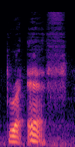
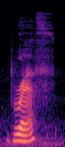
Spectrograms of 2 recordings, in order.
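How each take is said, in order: Both takes have the same delivery.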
